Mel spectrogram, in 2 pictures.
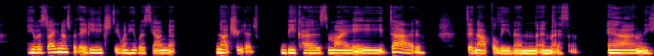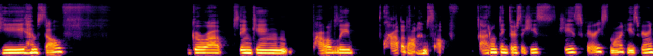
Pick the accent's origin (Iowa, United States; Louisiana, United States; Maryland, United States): Maryland, United States; born there; also born or lived in Mexico; I was born here in Maryland, and in my household growing up, we called mom and dad mama y papa. We moved to Mexico when I was six, came back to the United States when I was 14.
